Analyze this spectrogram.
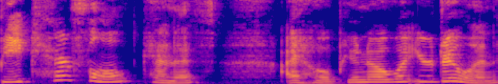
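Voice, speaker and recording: A woman puts on a character voice, high-pitched with very wide pitch swings, at a moderate pace. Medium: read story. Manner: slow, drawling.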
